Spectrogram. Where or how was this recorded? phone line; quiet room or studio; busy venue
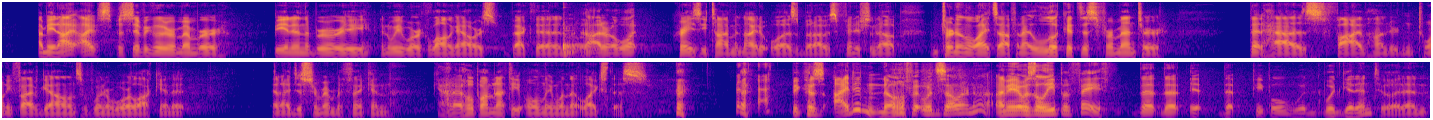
busy venue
